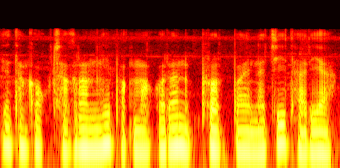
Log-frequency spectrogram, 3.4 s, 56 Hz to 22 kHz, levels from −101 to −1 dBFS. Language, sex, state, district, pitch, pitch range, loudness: Garo, male, Meghalaya, South Garo Hills, 110 Hz, 105-115 Hz, -18 LUFS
